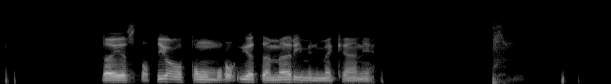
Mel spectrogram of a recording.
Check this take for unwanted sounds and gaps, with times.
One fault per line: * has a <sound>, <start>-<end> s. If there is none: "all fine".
* has a thud, 4.9-5.3 s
